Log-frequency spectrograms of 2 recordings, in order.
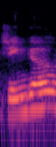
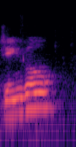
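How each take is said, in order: First: The word ends with an O sound. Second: The word ends with an L sound. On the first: The speaker calls it wrong. "me saying jingo instead of jingle" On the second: The speaker calls it right. "instead of jingle"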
